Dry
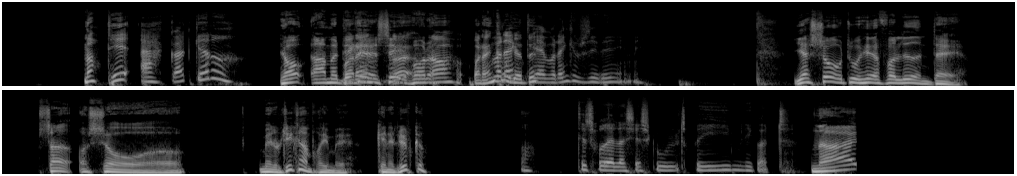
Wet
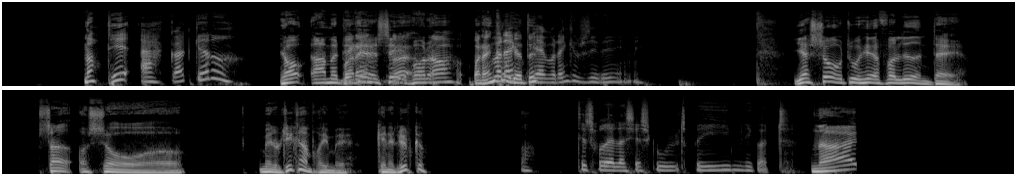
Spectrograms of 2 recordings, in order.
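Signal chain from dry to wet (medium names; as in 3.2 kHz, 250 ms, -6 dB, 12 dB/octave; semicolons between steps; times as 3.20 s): 4.73–5.41 s: waveshaping leveller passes 1; 10.70–11.34 s: dynamic bell 1.7 kHz, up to -6 dB, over -48 dBFS, Q 1.5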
